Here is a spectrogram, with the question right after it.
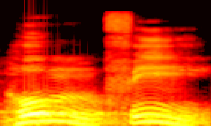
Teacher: Hum fi rapat dulu baru direnggang. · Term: izhar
